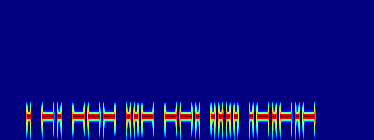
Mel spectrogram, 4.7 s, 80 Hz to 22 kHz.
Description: Morse code, heard as a keyed tone, about 25 wpm, 700 Hz. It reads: ENOUGH.
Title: 2x Word-Spacing - Sentences from Top 400 Words - 25wpm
